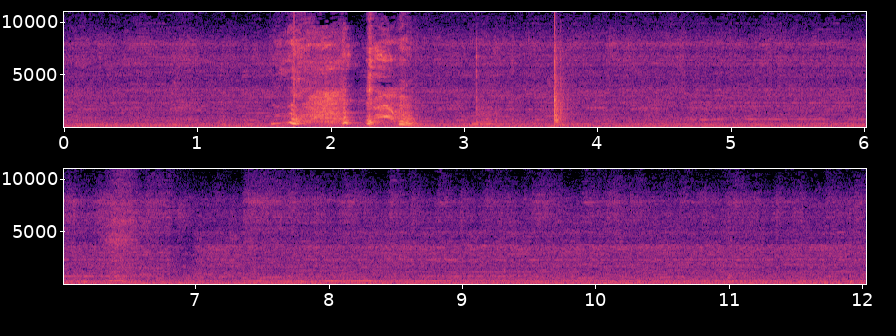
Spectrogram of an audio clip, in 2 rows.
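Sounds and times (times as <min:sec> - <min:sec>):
faint background music: 0:00.0 - 0:12.0
man coughing: 0:01.6 - 0:03.3.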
